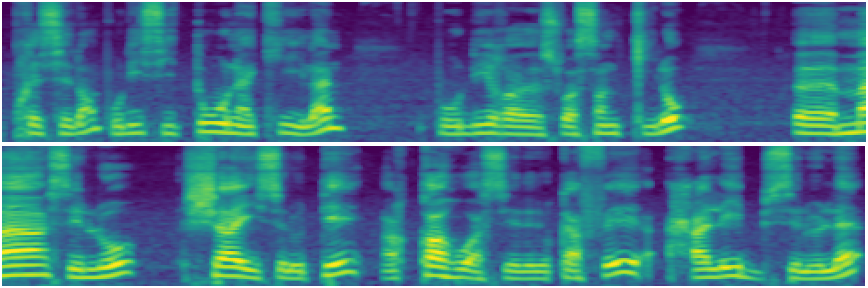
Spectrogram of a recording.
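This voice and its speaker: A man's voice: fairly high pitch, no room sound. A man teaching a language class, patiently repeating words and drilling verb conjugations aloud, switching between explanations and careful pronunciation. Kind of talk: live class lesson explaining dialogue and vocabulary.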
